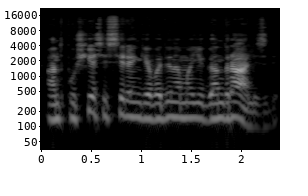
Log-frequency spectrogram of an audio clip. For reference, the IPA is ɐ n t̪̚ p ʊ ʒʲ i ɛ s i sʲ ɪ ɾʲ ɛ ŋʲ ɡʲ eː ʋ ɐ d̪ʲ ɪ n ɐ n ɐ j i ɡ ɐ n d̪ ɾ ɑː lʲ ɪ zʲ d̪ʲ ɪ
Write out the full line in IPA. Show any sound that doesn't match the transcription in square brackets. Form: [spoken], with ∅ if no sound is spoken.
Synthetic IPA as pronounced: ɐ n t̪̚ p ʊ [ʃʲ] i ɛ s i sʲ ɪ ɾʲ ɛ ŋʲ ɡʲ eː ʋ ɐ d̪ʲ ɪ n ɐ [m] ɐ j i ɡ ɐ n d̪ ɾ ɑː lʲ ɪ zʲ d̪ʲ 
